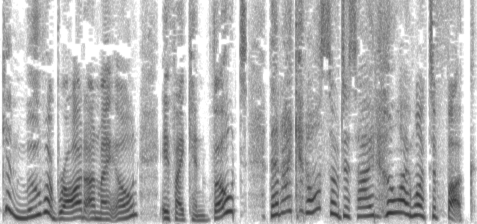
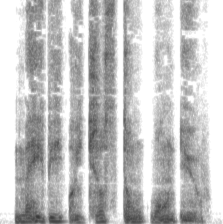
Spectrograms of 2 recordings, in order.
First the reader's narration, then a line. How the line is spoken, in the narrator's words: he says through gritted teeth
